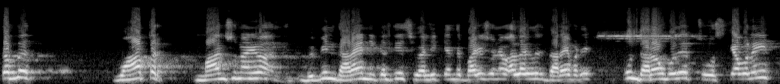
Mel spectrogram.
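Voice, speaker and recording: A man with a very high-pitched voice gives an exam-prep lecture. He drills key terms by asking them back as questions. He often stops to correct his own slips. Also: fast, husky, low-quality recording. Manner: casual explaining tone. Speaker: teacher.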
